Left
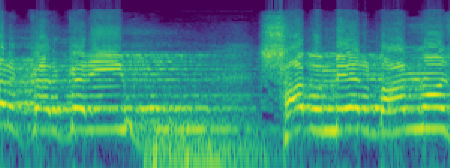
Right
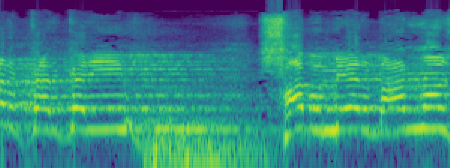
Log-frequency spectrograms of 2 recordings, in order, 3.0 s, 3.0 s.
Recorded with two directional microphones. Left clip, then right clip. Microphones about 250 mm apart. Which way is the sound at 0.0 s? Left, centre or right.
Right.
